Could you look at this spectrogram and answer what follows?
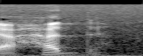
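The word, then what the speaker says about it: אחד: se prononce sur l'axé l'accent tonique sur le deuxième syllabe il ya deux syllabes ya et et ahad donc ya pas trois syllabes sepa et à et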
